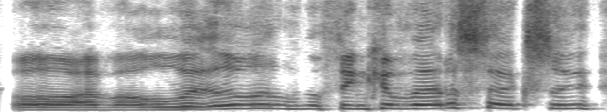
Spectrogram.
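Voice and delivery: high, slow, hammed-up seductive purr; teasing falsetto send-up of a sexy dance offer; mock seductive Valentina. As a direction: camp up a flirty woman, pitched high and drawn out. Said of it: "then she's like".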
